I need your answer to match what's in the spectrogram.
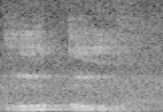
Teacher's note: ओ और औ में कंठ के साथ साथ ओष्ठ होगा। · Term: कंठ ओष्ठ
